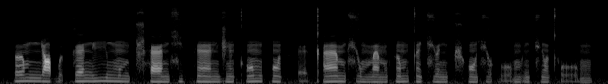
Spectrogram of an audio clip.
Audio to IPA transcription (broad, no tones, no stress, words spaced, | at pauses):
əm ɲɑɓə̰kɛn i mõmʈ͡ʂʰæn ɕikɛ̃ nd͡ʒə̃kʼõm kõt͡sʼɛ̰kʼæ̃m ɕomæ̃mkə̃m tə̃t͡ɕøn ʈ͡ʂʰõɕʊɠo̰ mə̰nt͡ɕõtʼo̰m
